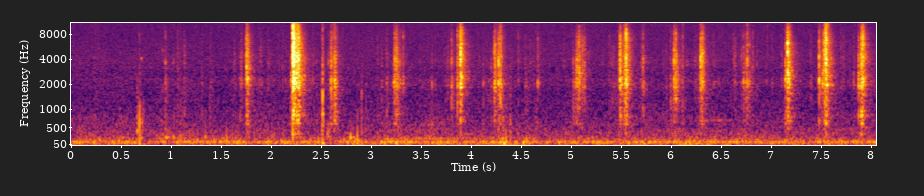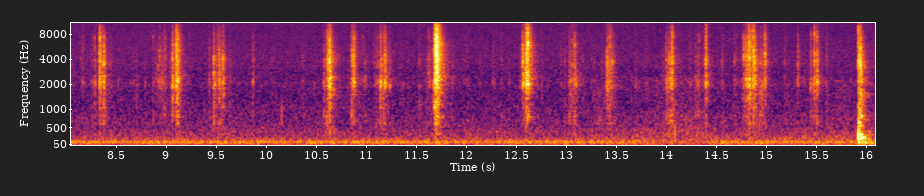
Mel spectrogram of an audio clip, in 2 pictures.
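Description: Plastic 3x3x3 Rubik's cube being twisted by hand: irregular sharp clicks of the layers snapping round, roughly one to three a second.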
